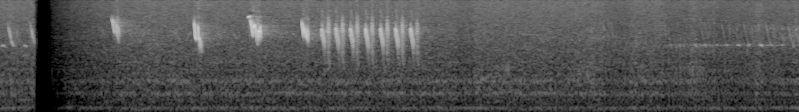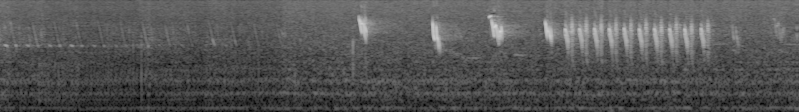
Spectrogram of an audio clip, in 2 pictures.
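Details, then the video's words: Carrizalero singing: a few sharp high chirps, then a fast buzzy trill of rapid repeated notes. The pattern occurs twice, with a quiet stretch between and a faint thin whistle in the middle. "El Carrizalero Las #aves del mundo su belleza y #canto"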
